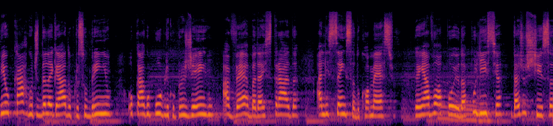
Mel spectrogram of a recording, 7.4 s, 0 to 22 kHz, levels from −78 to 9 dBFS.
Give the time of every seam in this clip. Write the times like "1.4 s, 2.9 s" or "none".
none

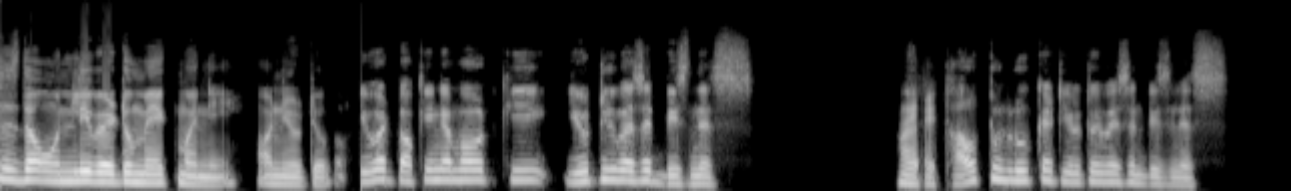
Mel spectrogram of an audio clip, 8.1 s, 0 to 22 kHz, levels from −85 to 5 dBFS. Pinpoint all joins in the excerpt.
2.2 s

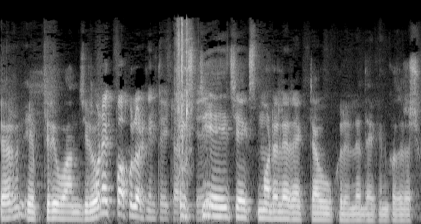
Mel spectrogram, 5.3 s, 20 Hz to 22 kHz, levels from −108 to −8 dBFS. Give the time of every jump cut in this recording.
2.4 s

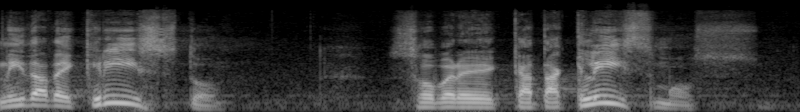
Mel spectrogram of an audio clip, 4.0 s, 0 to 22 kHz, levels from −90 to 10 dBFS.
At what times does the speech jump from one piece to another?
1.1 s

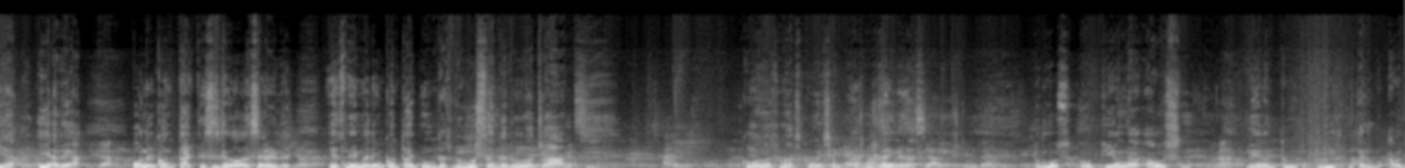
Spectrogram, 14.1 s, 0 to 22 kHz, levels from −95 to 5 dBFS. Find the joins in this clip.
none

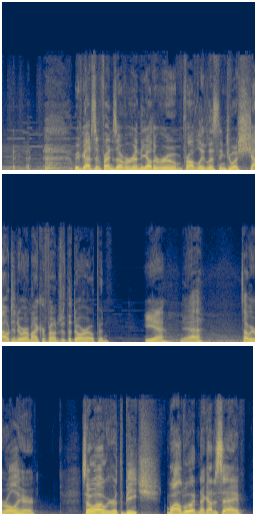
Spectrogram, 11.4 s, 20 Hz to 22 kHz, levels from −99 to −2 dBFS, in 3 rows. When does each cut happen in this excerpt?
none

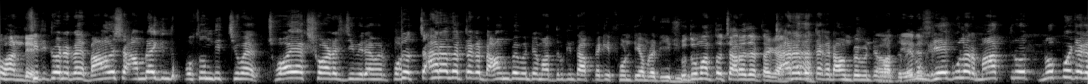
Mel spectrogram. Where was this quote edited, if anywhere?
4.0 s

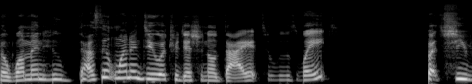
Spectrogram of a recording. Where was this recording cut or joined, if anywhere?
none

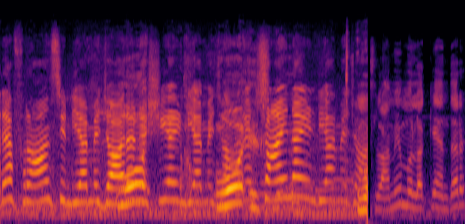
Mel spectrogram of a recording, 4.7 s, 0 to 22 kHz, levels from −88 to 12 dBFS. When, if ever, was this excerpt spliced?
3.7 s

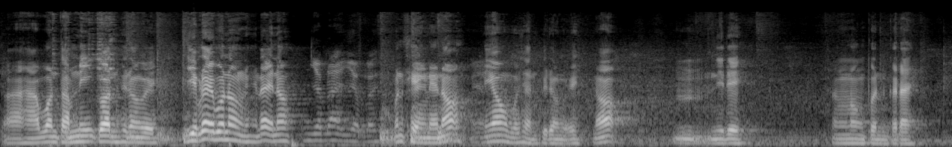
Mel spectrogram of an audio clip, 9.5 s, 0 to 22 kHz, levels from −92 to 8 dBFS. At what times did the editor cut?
4.8 s

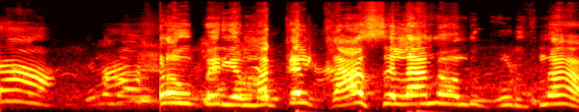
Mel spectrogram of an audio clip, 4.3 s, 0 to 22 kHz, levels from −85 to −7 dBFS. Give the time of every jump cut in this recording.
1.2 s

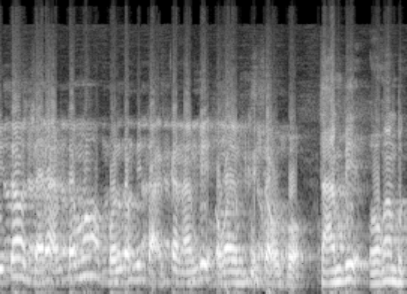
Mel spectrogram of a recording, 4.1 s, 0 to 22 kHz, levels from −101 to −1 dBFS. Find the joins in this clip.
3.1 s

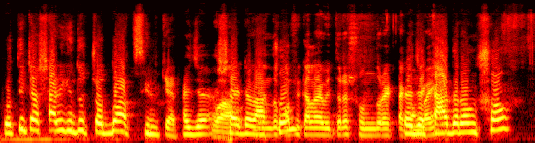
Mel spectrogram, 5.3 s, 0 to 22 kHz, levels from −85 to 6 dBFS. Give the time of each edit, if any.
1.7 s

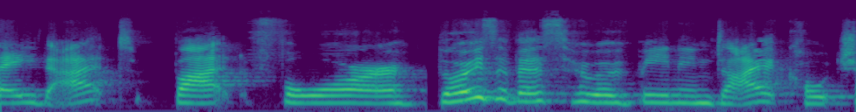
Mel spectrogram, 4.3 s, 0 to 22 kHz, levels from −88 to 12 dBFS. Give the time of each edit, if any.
2.1 s

